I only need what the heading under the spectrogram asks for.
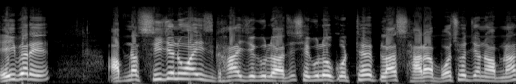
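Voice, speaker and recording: A man's high-pitched voice with a West Bengal accent and ordinary pitch variation, dry and close with no echo. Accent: West Bengal Bengali. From West Bengal, North 24 Parganas. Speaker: goat farmer. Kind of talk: interview. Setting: outdoors.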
